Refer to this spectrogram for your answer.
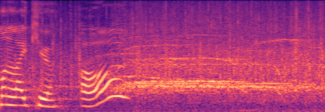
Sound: cheers, applause

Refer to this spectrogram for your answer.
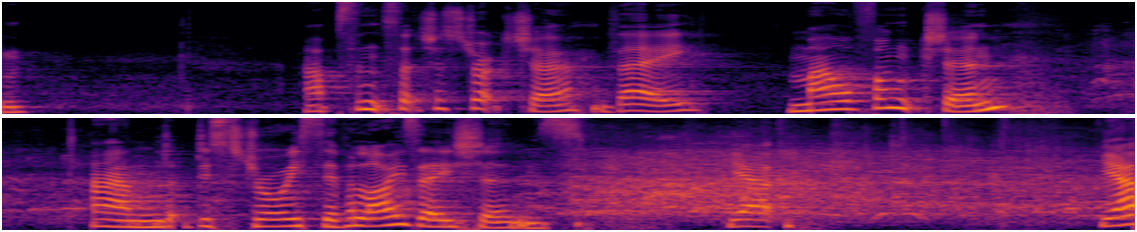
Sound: laughter and cheering

